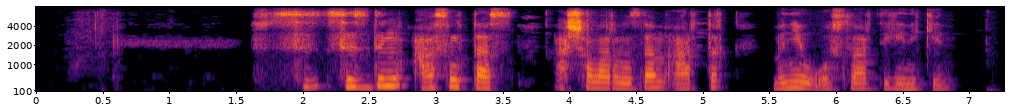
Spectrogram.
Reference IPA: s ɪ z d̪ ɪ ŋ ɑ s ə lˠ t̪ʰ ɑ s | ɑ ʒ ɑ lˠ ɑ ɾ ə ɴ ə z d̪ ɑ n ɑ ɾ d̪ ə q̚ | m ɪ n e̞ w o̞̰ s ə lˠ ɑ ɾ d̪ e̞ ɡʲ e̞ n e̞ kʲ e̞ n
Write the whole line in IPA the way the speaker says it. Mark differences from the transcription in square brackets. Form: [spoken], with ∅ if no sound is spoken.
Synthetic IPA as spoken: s ɪ z d̪ ɪ ŋ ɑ s ə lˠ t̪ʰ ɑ s | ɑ [ʃ] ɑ lˠ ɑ ɾ ə ɴ ə z d̪ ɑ n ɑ ɾ [t̪] ə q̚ | m ɪ n e̞ w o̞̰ s ə lˠ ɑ ɾ d̪ e̞ ɡʲ e̞ n e̞ kʲ e̞ n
